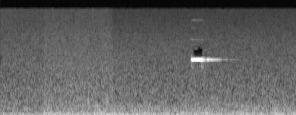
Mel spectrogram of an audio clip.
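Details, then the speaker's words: Quiet room, then a single short electronic beep as an Aquadex SmartFlow ultrafiltration console is powered on with the on/off button at the bottom of the interface panel. "start by turning the system on by pressing the on off button at the bottom of the interface panel"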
